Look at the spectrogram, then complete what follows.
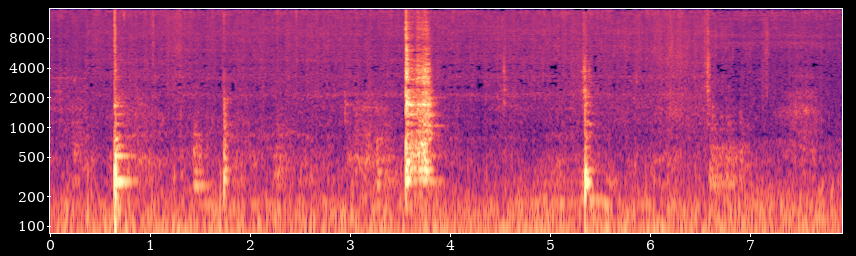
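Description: Metal spoon clinking and scraping against a large metal pan as a pat of butter is pushed around to melt it. There are a few sharp clinks and one longer scrape about halfway through.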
